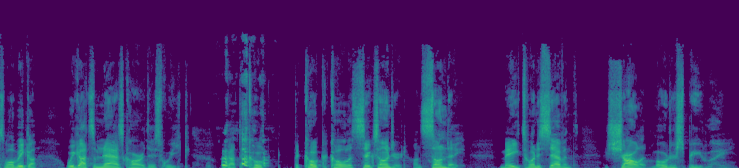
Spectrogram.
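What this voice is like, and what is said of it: Put-on American NASCAR announcer accent. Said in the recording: “You don't want my NASCAR voice, do you? ... My American ... do the voice.”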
